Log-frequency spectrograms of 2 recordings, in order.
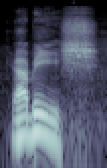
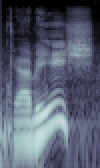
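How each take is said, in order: First: "Capiche." said flat as a statement, falling at the end. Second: "Capiche?" with a questioning rising tune at the end; asking rise. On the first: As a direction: state "Capiche." firmly, tune dropping down. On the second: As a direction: ask "Capiche?" like a question, voice going up. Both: Shown as a demonstration. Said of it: "watch your inflection so it doesn't sound like you're asking a question".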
